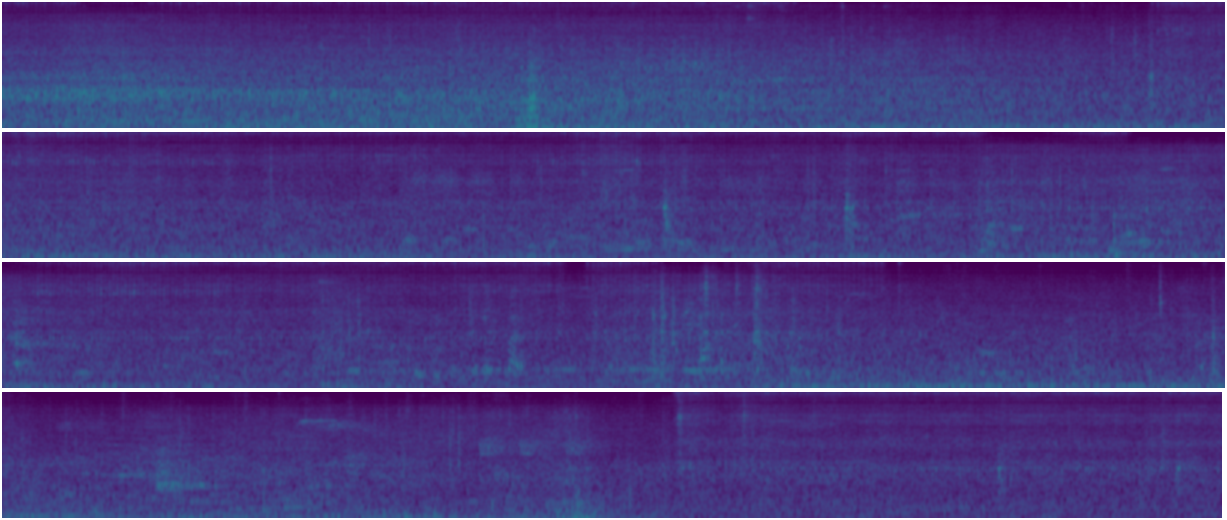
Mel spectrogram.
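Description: Road traffic, including a truck, heard from a bicycle riding along a city street: a steady low rumble, with a sharp knock about three and a half seconds in and the noise falling away shortly before the end.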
